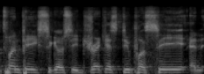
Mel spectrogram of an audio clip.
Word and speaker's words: Dricus Du Plessis: Yeah, go down to Twin Peaks to go see Dricus Du Plessis and Israel Adesanya scrapping it out at UFC 305.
